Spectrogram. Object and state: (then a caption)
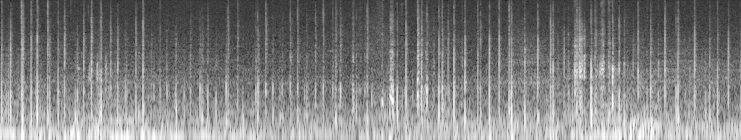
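Printed fabric shirt. Long painted nails scratch and tap across a soft, flexible black printed fabric band shirt with a Slipknot print lying on a car seat. A dense, steady stream of quick crisp scratches and light taps runs throughout over a low, rumbling hum.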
